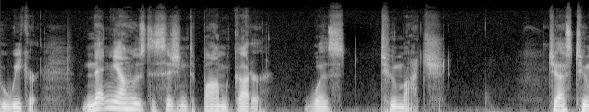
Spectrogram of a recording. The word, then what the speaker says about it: Qatar: Qatar. You said gutter. It's back here. It's called a qaf. But so Qatar. I've heard cutter. Yeah, it's not cutter, but you're saying it like a G?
